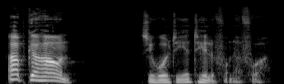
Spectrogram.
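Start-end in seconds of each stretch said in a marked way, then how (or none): 0.0-0.7 sharp loud cry of alarm; shouted. Acted. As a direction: shout it out, furious they fled. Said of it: "rief sie".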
